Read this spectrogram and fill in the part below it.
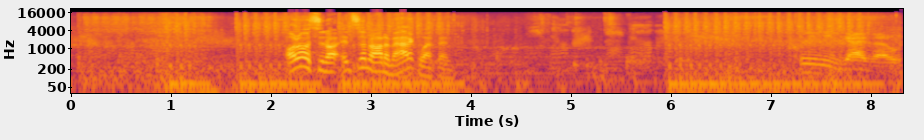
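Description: An energy weapon fires with zapping bursts.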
